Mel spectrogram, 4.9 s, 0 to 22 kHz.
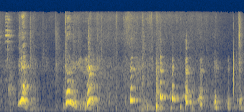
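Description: A small grey miniature schnauzer named Jippi barks and whimpers in short, high-pitched bursts while playing with its 92-year-old owner in a bright apartment on Grefsenkollen in Oslo, a series of yips and whines coming in irregular clusters over a few seconds.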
